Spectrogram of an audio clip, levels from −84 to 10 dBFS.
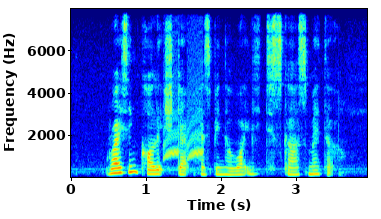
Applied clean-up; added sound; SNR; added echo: none; Alarm; 11 dB; none.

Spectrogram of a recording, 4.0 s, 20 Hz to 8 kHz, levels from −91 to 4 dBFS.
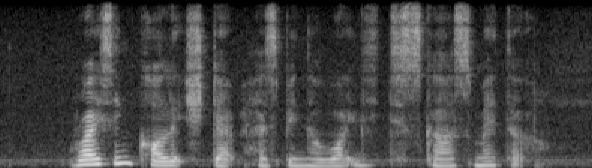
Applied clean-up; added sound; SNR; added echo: none; none; none; none.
